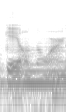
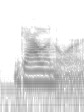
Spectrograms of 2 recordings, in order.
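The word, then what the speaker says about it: Galenorn: I thought it was Gail Norn. – Definitely. – Until I started listening, and then I heard Gallinorn, and I was like, oh, I've been saying that wrong.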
